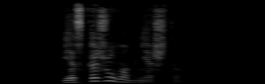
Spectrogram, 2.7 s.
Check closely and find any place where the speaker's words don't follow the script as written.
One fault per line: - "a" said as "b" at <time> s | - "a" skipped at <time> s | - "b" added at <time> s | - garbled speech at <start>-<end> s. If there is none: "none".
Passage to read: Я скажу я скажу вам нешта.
- "я скажу" skipped at 1.2 s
